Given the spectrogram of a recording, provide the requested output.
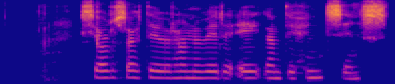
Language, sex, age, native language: Icelandic, male, 12, Icelandic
